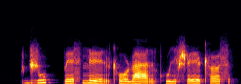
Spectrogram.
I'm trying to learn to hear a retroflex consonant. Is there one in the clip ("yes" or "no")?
yes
